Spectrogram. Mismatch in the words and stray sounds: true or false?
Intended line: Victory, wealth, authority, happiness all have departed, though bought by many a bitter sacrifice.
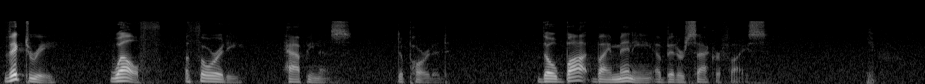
true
